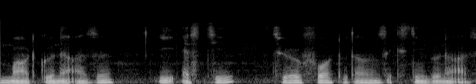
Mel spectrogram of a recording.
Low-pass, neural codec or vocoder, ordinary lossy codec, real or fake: 7.2 kHz; codec, 16 kHz in and 24 kHz out, 1 kbps, XY-Tokenizer; Opus, 32 kbps; fake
